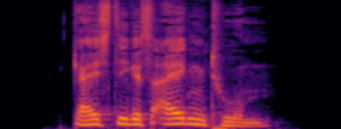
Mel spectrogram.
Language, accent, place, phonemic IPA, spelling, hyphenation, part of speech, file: German, Germany, Berlin, /ˈɡaɪ̯stɪɡəs ˈaɪ̯ɡənˌtuːm/, geistiges Eigentum, geis‧ti‧ges Ei‧gen‧tum, noun, De-geistiges Eigentum.ogg
- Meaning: intellectual property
